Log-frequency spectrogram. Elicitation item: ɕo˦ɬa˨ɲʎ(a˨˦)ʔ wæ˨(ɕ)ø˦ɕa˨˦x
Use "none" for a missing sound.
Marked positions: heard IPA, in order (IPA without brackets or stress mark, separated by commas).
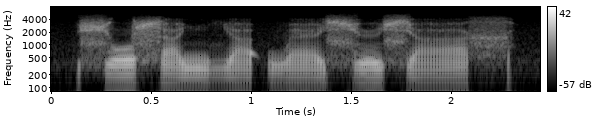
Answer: a˨, ɕ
